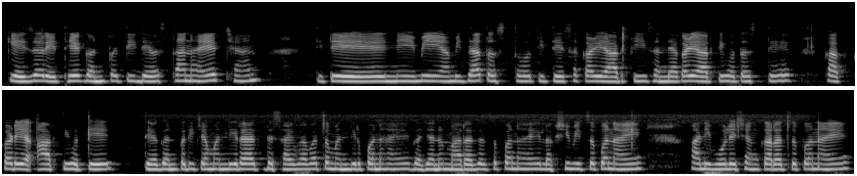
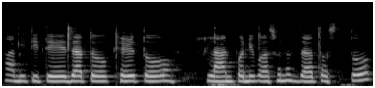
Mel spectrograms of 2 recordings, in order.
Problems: constant background noise, echo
